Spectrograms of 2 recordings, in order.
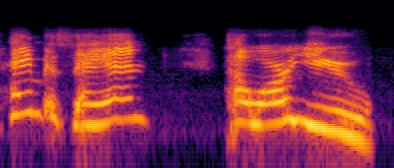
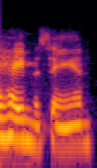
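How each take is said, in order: First: High, drawn-out greeting with a voice crack. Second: Said in the usual way. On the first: Real, not acted. Streamer greeting Miss Ann in chat, voice cracking high. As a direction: let the voice break upward on a slow hello. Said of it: "my voice cracked when I went to say". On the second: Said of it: "when I went to say".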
